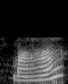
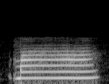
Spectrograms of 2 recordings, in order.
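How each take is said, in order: First: The pitch rises through the syllable. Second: The pitch stays level throughout the syllable. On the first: "이성은 누구 갑자기 불렀을 때, 네? 이런 느낌으로 발음해 주세요" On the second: "1성은 평평하게 발음이에요"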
